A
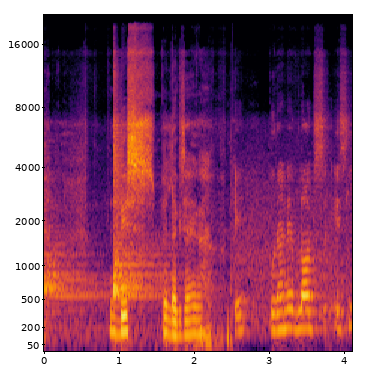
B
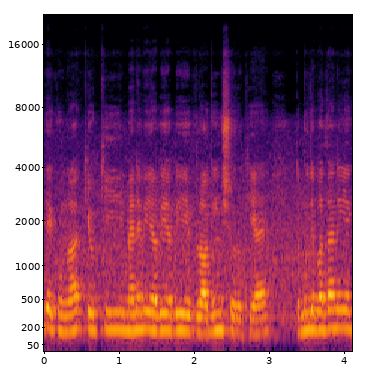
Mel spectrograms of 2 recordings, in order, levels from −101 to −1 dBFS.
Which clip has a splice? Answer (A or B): A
